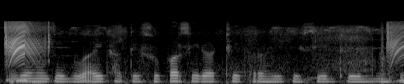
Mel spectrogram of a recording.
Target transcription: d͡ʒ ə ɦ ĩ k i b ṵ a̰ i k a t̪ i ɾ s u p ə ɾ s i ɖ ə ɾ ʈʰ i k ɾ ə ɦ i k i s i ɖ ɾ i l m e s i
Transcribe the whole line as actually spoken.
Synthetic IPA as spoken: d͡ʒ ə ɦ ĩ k i b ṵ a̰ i kʰ a t̪ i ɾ s u p ə ɾ s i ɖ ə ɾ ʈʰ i k ɾ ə ɦ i k i s i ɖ ɾ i l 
